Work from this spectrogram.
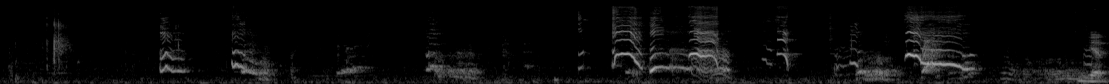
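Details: Havanese toy dog producing a run of repeated high yelps and squealing whines, some with wavering, bending pitch, in uneven bursts roughly every second, growing more insistent toward the end.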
